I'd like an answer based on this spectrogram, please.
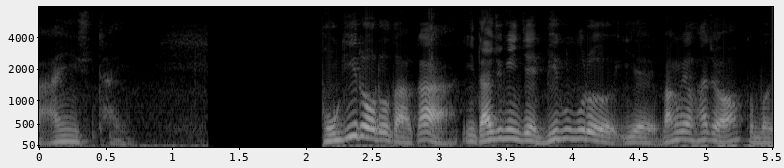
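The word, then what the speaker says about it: Einstein: S가 독일어에서는 스 발음이 아니고 쉬 이런 발음이 나거든요. 그래서 아인슈타인 이렇게 이제 발음을 하는 거예요.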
